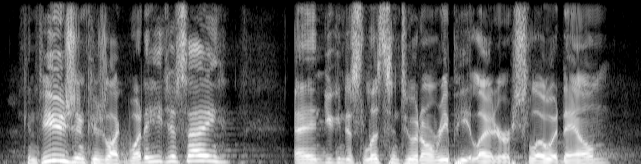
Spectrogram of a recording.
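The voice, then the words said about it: Southern accent, very fast speech. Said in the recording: “I sound Southern ... I guess I do ... I talk fast, like really fast”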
